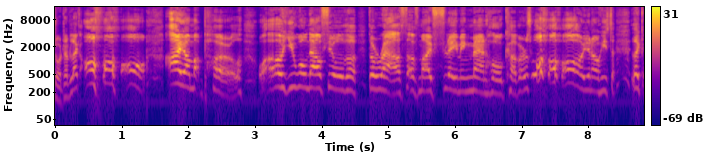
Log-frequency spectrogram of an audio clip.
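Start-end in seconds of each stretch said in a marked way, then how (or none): 0.4-7.9 slow, high, drawn-out, lofty, snobbish, snooty drawl. Describing how a character talks in the original version, snobbish high-class Pearl voice. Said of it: "He's all about very high class".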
